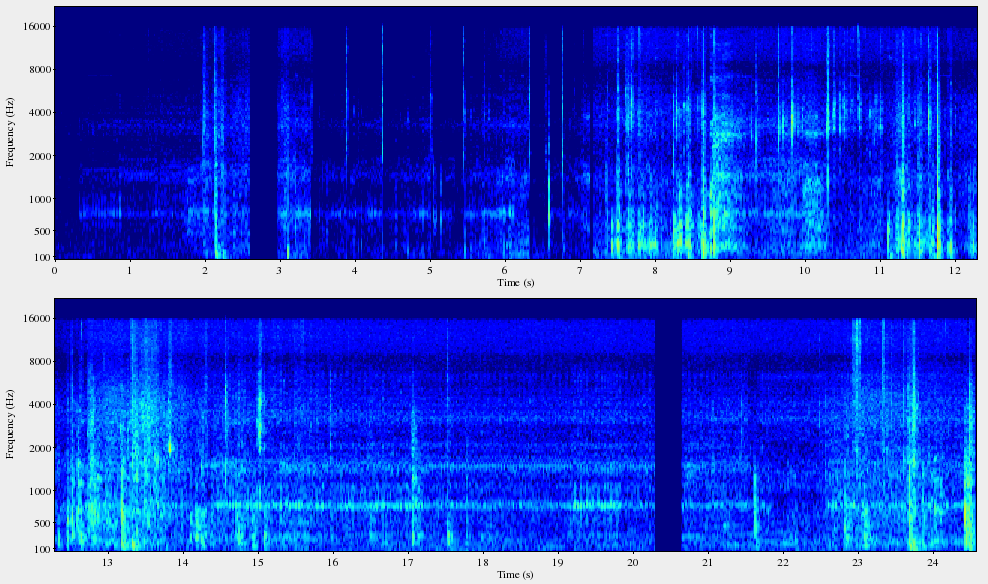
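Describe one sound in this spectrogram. Wires rustle and click as hands handle them.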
